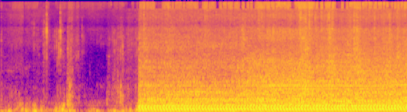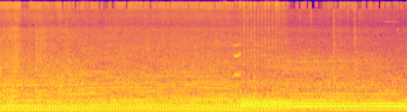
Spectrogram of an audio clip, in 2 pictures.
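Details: Single-cylinder acreage mower engine, just cleared of a fuel hydrolock by draining the cylinder; after a few rough pops it fires and holds a smooth, even drone with a steady beat, now running healthy.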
